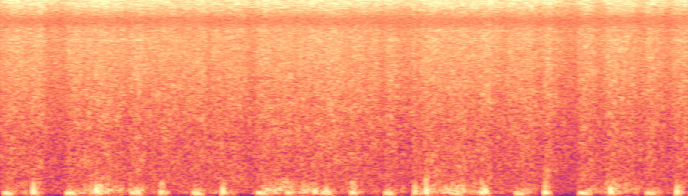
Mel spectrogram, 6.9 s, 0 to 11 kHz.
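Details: Person's own heartbeat recorded through the chest, described as soft and quick: low thumps at roughly 90 beats per minute; rapid heartbeat.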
